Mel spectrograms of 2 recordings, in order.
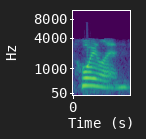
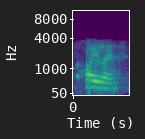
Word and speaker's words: Hoyland: Am I pronouncing your name right? Yes, Hoyland. Yeah. Hoyland.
